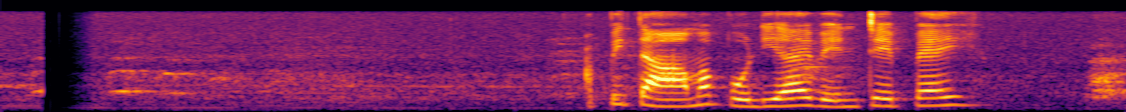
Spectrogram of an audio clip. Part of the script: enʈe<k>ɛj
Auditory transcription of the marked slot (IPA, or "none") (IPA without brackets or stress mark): p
